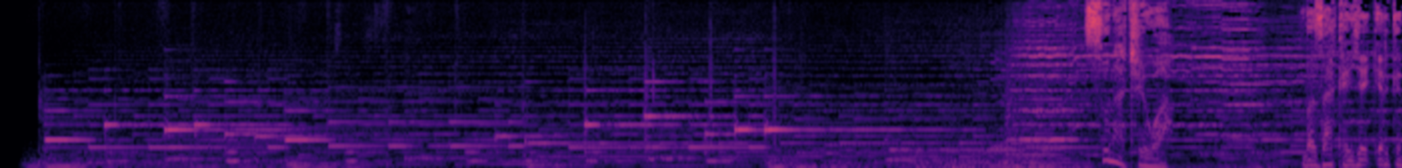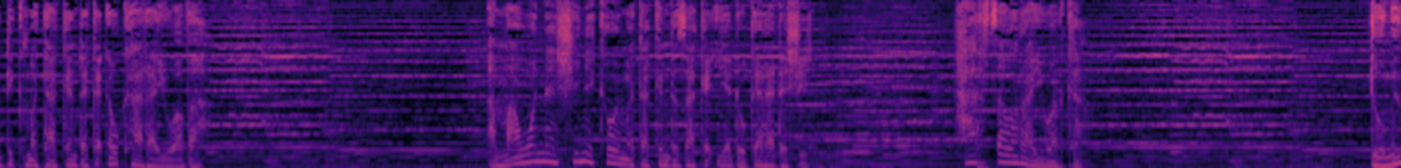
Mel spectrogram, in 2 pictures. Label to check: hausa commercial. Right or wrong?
Right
